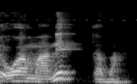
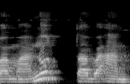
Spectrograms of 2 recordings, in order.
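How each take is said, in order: First: The n of man is followed by i. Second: The n of man is followed by u. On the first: The speaker calls it right. "tetapi wa manit tabaan" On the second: The speaker calls it wrong. "Tidak dibaca"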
